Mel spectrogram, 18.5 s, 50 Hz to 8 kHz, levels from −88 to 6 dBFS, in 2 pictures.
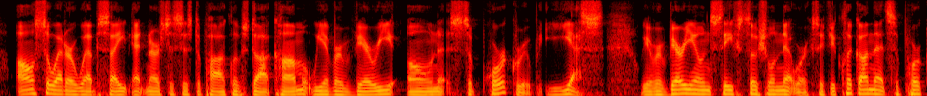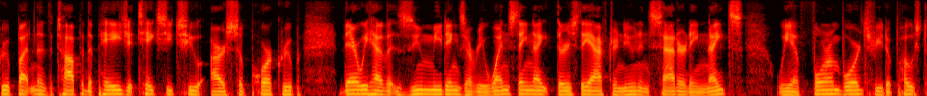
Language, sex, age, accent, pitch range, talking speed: English, male, 30-49, American, 100-115 Hz, 210 wpm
